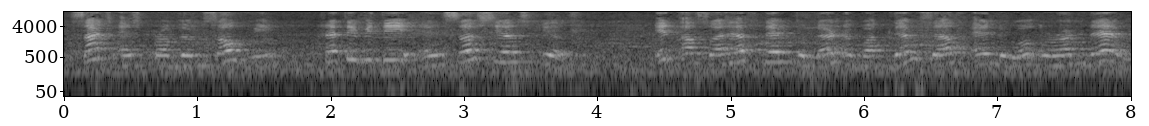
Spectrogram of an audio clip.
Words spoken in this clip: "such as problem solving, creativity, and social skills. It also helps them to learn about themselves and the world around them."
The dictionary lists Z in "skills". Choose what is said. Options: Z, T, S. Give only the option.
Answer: S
